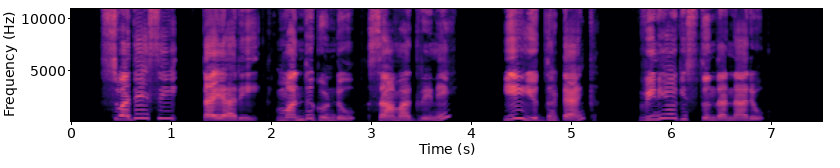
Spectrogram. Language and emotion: Telugu, neutral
